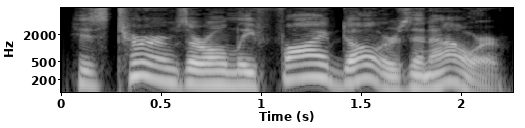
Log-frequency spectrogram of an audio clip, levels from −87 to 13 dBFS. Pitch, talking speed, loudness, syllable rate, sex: 160 Hz, 210 wpm, -14 LUFS, 5.1 syllables/s, male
